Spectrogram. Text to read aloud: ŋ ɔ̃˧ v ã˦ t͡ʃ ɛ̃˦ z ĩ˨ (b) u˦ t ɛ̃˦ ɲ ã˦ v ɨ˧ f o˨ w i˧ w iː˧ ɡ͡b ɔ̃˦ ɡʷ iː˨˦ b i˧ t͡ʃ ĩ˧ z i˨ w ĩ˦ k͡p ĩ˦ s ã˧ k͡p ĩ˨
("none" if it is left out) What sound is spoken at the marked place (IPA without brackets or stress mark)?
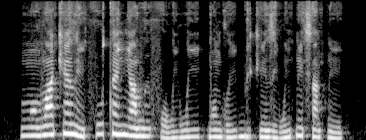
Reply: f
